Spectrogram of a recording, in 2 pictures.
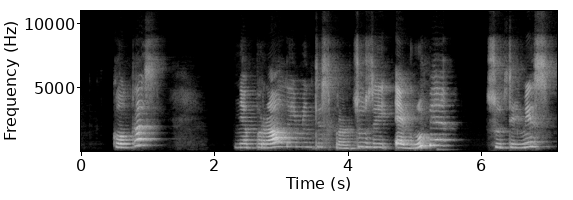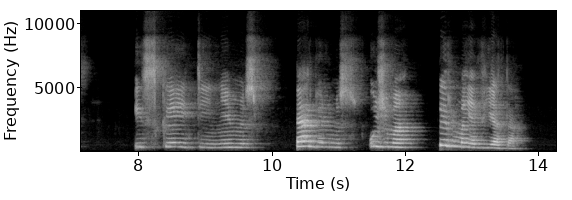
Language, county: Lithuanian, Vilnius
